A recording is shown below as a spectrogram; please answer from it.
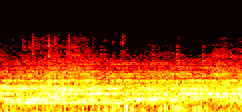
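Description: Norfolk Southern freight locomotive's air horn sounding one long steady blast, a chord of several notes, as the train nears a road grade crossing.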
